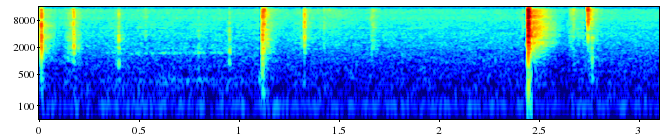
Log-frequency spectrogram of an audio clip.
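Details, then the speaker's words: Finsecur Nemo C conventional manual fire alarm call point after spring/contact repositioned past stop: several light clicks with one crisp snap on reset; mechanism now latches properly, repaired. "Petit clic quand je réarme. Vous l'entendez? Tout à l'heure on n'entendait pas bien."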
